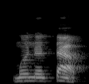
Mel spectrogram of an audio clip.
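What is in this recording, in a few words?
"menetap", Malay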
